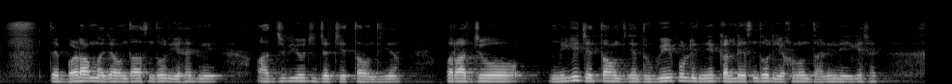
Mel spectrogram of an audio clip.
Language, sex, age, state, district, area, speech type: Dogri, male, 30-45, Jammu and Kashmir, Reasi, urban, spontaneous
